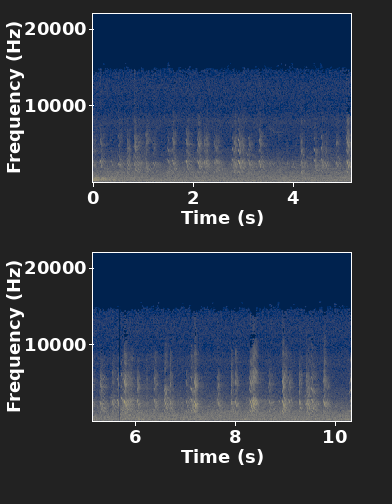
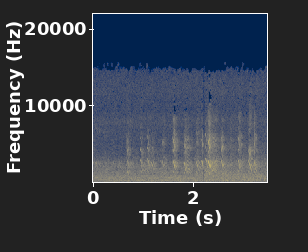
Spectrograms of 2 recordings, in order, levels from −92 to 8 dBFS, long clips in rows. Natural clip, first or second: first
